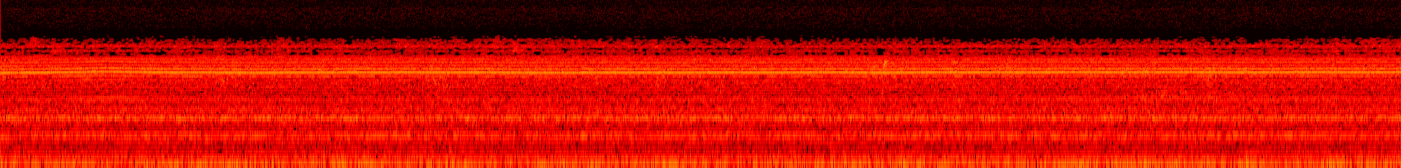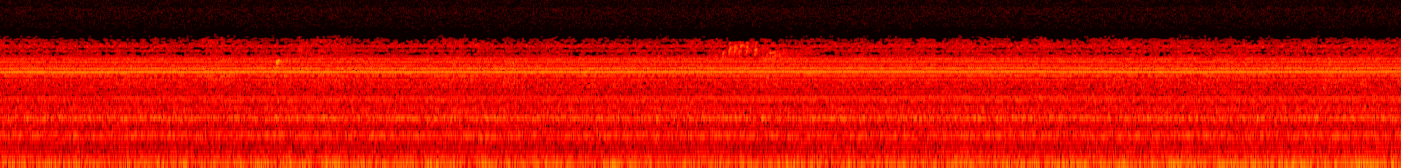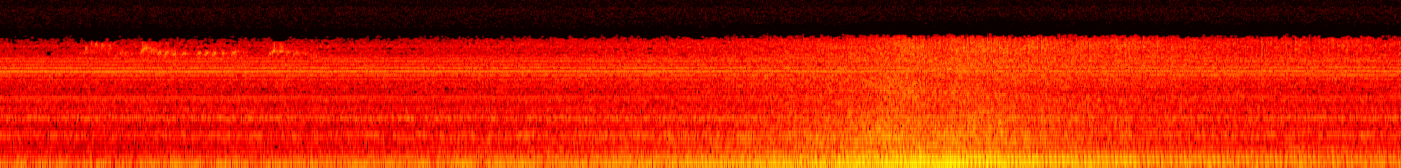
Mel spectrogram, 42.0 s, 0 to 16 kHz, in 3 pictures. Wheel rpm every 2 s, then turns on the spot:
0, 0, 0, 0, 0, 0, 0, 0, 0, 0, 0, 0, 0, 0, 0, 0, 0, 0, 0, 0, 0.
none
